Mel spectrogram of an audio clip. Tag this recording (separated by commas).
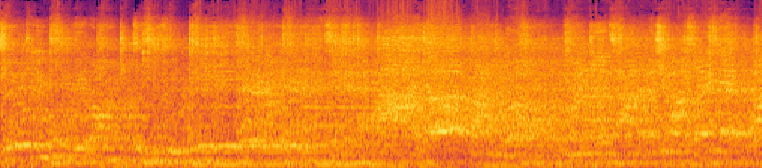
Music, Rock and roll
